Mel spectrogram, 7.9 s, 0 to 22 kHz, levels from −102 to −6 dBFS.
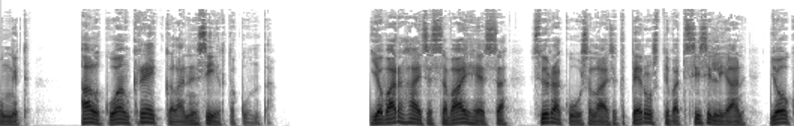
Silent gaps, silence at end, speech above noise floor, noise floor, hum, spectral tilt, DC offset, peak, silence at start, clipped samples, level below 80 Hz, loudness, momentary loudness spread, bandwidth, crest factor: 2.94-3.66 s; 0.05 s; over 71 dB; under -90 dBFS; none; -6 dB/octave; under 0.1%; 0 dBFS; 0 s; under 0.1%; -40 dBFS; -20 LUFS; 8 LU; 16 kHz; 20 dB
